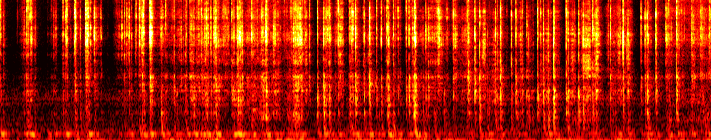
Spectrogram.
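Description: Long nails tap rapidly on a hollow plastic skull candelabra lamp, moving across its bone arms, jaw and the sides of the skull. The result is a dense stream of short, bright, clicky taps with almost no ring, over a steady low hum.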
